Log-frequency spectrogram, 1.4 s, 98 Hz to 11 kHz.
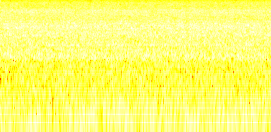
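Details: Audi Q7 heater blower motor after removal, cleaning and lubrication, refitted and run at high fan speeds up to twelve: smooth steady airflow, low even hum, no squeak or chirp yet; squeal later returned, so the motor was replaced with a new one.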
